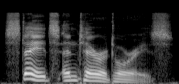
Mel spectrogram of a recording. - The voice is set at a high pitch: No, medium, 160 Hz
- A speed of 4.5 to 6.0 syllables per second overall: No, 4.2 syllables/s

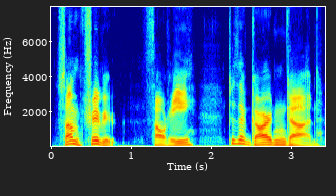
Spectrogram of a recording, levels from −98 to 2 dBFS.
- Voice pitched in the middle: No, low, 125 Hz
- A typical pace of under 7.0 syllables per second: Yes, 4.2 syllables/s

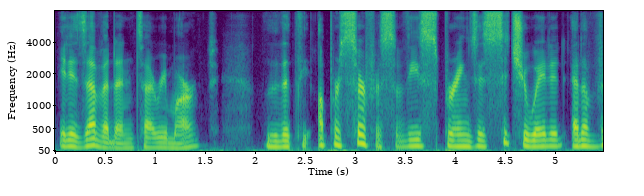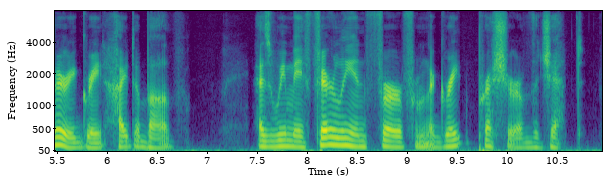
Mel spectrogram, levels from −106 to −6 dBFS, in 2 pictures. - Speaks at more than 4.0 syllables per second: Yes, 5.2 syllables/s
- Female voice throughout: No, male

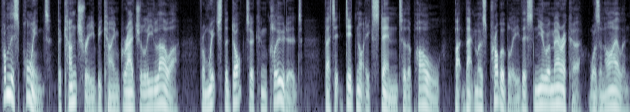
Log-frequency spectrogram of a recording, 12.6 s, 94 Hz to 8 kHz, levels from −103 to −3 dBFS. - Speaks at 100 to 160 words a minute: Yes, average, 150 wpm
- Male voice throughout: Yes, male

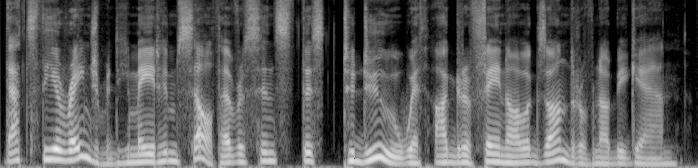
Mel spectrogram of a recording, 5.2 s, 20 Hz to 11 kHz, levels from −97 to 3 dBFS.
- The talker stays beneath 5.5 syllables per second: No, 6.0 syllables/s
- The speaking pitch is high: No, medium, 145 Hz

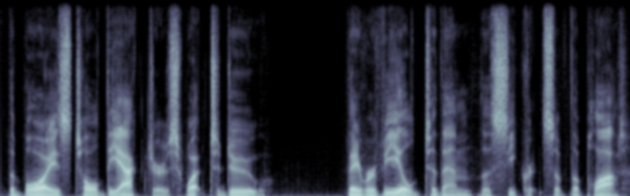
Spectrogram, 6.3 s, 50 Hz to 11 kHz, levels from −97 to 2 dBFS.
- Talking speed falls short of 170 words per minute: Yes, average, 160 wpm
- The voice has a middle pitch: No, low, 100 Hz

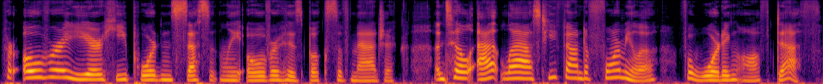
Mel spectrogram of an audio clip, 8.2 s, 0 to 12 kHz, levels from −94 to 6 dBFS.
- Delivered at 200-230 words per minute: No, average, 170 wpm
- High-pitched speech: Yes, high, 200 Hz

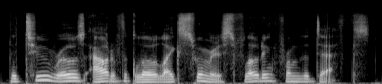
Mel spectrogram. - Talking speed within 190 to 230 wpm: Yes, fast, 205 wpm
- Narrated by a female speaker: No, male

